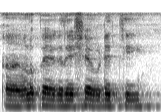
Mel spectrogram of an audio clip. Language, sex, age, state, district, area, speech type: Malayalam, male, 18-30, Kerala, Wayanad, rural, spontaneous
